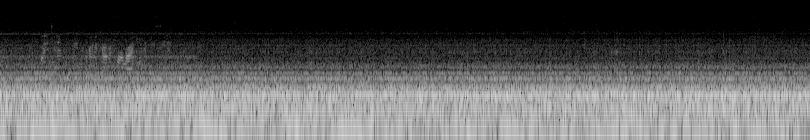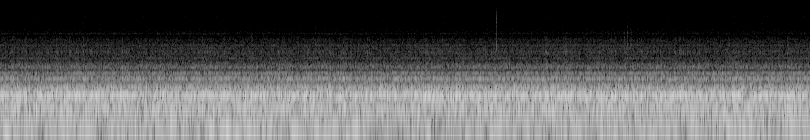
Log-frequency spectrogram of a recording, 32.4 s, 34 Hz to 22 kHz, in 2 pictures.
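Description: Steady cabin noise of a Boeing 757 in flight: a low, even rumble of engines and rushing air with a few constant tones, unchanging throughout.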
